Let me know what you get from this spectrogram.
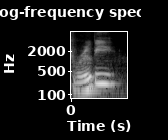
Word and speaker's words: RWBY: I think it's just pronounced Ruby, but yeah, RWBY.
